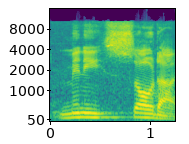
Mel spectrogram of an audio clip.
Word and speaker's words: Minnesota: pronounced this way the Minesota you got to have the D there is no T in Minnesota and then uh not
